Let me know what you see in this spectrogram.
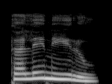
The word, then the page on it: ತಲೆನೀರು: tale nīru; kannada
